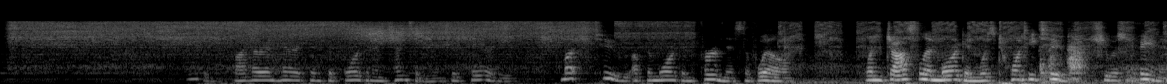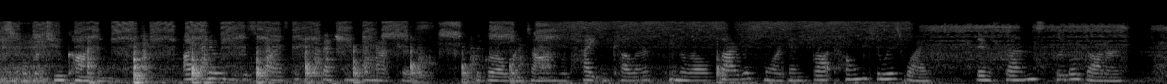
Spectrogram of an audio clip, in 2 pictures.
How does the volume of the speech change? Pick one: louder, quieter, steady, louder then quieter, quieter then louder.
louder then quieter.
